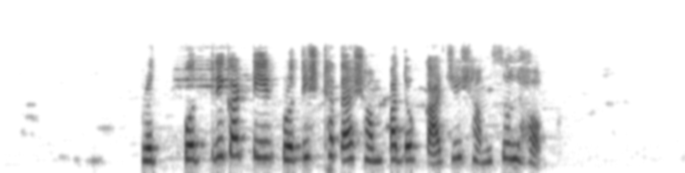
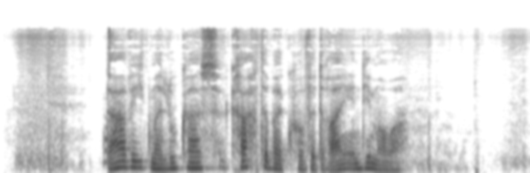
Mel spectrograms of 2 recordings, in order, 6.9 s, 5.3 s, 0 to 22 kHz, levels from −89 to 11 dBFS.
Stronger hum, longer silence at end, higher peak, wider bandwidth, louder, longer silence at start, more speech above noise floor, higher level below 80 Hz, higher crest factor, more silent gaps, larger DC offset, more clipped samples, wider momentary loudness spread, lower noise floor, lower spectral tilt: neither; first, 1.45 s vs 0.15 s; about the same, -2 dBFS vs -2 dBFS; second, 7.6 kHz vs 11.5 kHz; first, -16 LUFS vs -25 LUFS; first, 1.4 s vs 0.15 s; first, 68 dB vs 32 dB; second, -62 dBFS vs -48 dBFS; second, 18 dB vs 24 dB; neither; neither; neither; second, 10 LU vs 16 LU; first, -84 dBFS vs -56 dBFS; second, -1.5 dB/octave vs -5 dB/octave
